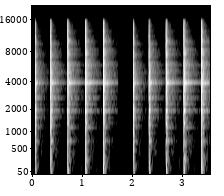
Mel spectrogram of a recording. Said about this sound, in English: at the front gate of the farm, nails puckered into the corner of his mouth, furiously hammering with his hoof at what appears to be an old sign on a fence post next to the entrance.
